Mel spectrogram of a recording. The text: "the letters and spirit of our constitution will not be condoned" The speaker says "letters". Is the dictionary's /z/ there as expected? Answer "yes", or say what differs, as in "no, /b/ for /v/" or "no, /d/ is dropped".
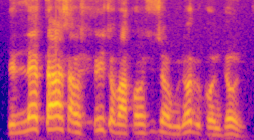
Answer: no, /s/ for /z/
